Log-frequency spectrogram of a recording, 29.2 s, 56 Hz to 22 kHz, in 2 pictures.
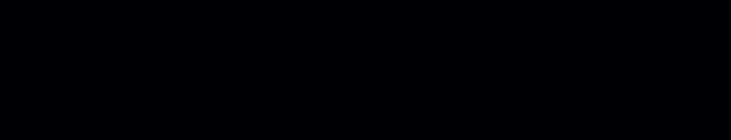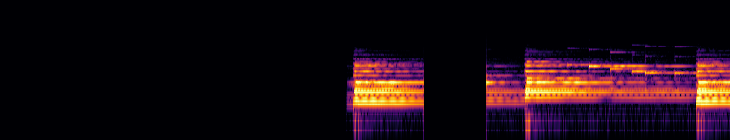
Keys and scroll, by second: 4.7 space, 11.9 u, 20.6 alt+x.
